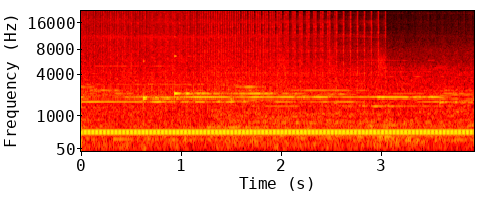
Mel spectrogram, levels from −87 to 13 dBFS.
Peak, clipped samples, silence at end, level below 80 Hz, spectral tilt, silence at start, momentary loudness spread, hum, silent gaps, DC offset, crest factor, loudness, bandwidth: -6 dBFS; under 0.1%; 0 s; -50 dBFS; -2.5 dB/octave; 0 s; 2 LU; none; none; under 0.1%; 12 dB; -18 LUFS; over 20 kHz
